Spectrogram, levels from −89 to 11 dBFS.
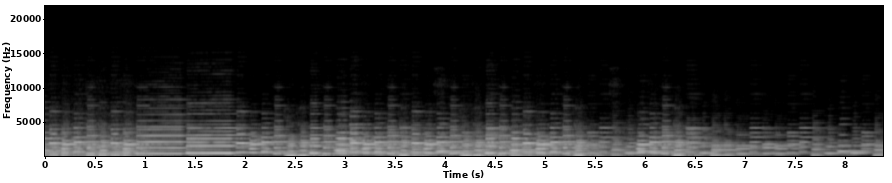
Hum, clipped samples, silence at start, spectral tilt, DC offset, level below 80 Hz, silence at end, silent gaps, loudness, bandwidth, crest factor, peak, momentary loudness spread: none; under 0.1%; 0 s; -4 dB/octave; under 0.1%; -68 dBFS; 0 s; none; -23 LUFS; 8.8 kHz; 14 dB; -10 dBFS; 11 LU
